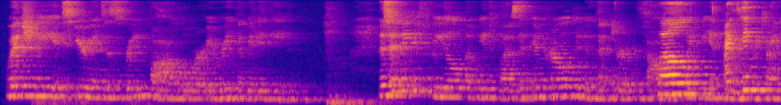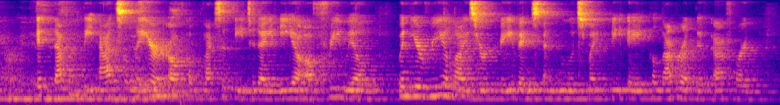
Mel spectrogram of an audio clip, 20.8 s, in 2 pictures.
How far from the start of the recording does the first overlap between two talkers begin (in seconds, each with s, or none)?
8.8 s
